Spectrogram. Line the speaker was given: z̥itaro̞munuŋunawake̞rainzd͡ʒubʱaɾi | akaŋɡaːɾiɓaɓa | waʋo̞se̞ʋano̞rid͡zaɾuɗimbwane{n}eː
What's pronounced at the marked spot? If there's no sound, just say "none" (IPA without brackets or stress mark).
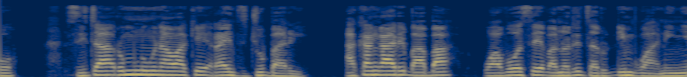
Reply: ɲ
